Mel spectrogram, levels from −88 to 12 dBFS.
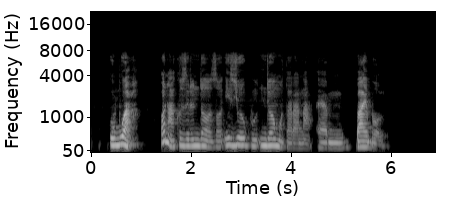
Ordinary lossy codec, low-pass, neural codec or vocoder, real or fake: none; none; none; real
